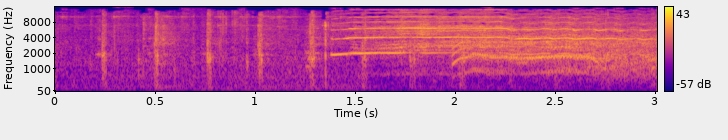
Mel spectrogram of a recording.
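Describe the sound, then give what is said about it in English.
A pony stallion lets out a long, loud, high whinny that wavers in pitch and holds to the end. Several hoof clops come first, spaced at a steady trotting rhythm. “I have a wonderful little pony stallion. His name is Sandy.”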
